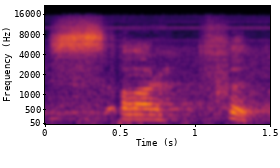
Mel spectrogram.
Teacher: When we say s or f, then there is no engagement of the vocal cords, they don't vibrate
